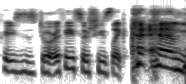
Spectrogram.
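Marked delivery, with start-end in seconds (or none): 1.3-1.8 loud, raised mock throat-clear; exaggerated attention-seeking "ahem"; pointed ahem. Imitates Dorothy's pointed throat clearing.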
